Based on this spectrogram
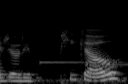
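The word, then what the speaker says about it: Jodi Picoult: on that then I read mad honey by jod Pico I learned that's how you say her name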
